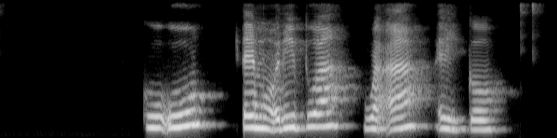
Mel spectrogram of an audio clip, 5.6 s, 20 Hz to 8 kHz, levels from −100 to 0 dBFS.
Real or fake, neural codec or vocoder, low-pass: fake; autoencoder, 48 kHz, 32 numbers a frame, DAC-VAE, trained on Japanese speech; 7.2 kHz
